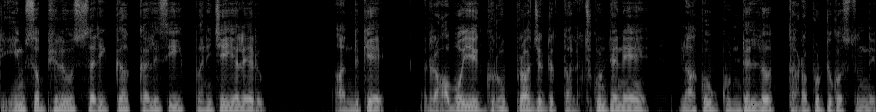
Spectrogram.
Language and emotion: Telugu, fearful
